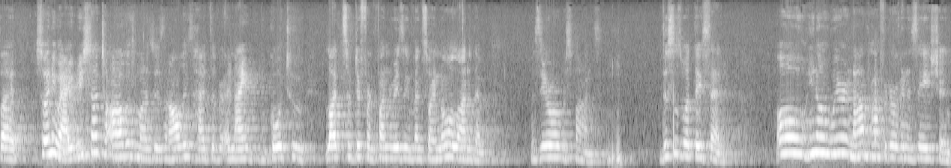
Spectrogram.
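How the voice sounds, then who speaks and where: A woman with a high voice and an American accent at a fairly quick pace, with long, frequent pauses, ordinary pitch variation, audible room echo and noticeable background noise. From US South, Tennessee. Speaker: community volunteer. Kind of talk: community meeting discussion.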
